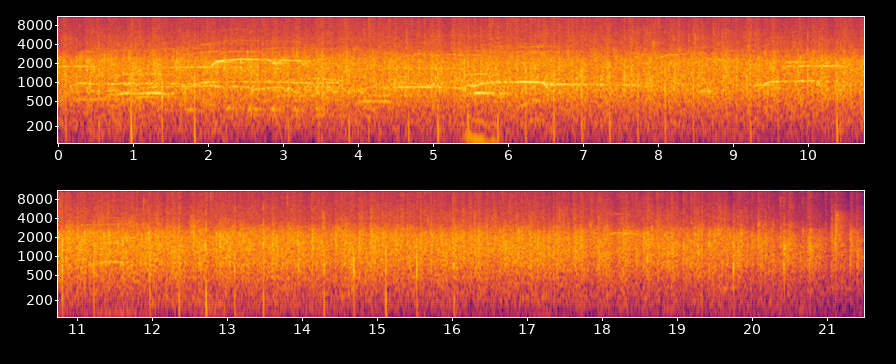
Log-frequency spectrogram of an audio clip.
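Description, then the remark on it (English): A large crowd applauds steadily for over twenty seconds to thank armed forces veterans who have stood up, a dense, sustained wash of clapping that holds its loudness throughout and only begins to ease slightly at the end. “I want you to know that we could clap all day.”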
